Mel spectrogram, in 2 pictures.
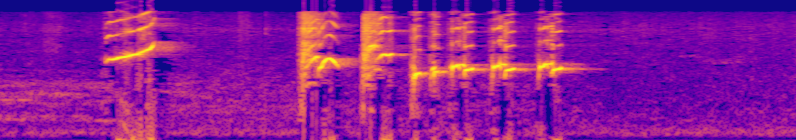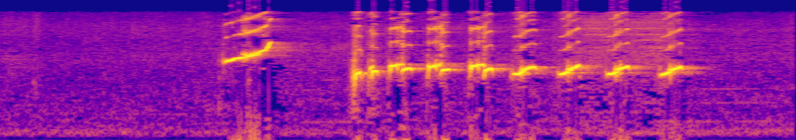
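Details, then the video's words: Master song of a greater green leafbird for training contest birds: high upward-sweeping whistles, then fast stuttering trills of short metallic notes, a pause, and the same pattern repeated with a longer rapid series. "Masteran Cicak Ijo Buat Lomba"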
